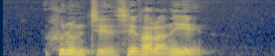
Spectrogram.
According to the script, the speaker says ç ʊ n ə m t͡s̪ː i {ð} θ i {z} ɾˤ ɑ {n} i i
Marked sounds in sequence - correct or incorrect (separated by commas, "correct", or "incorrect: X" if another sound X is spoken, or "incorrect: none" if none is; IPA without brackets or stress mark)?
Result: correct, incorrect: v, correct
